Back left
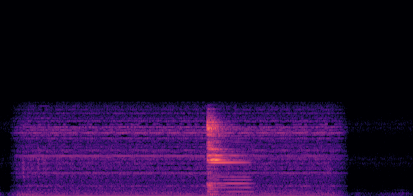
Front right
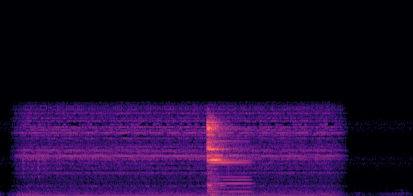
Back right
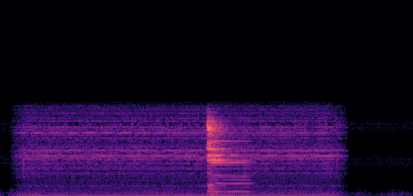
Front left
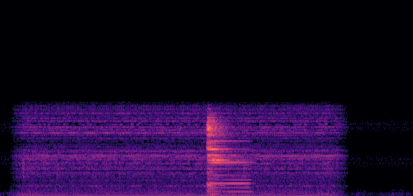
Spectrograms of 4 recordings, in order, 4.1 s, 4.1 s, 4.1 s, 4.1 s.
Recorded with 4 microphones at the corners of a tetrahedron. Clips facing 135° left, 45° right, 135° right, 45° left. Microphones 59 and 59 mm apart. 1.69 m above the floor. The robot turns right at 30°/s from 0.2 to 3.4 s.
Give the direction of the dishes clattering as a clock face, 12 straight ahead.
10 o'clock.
